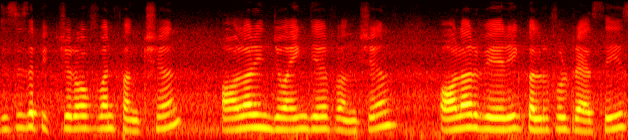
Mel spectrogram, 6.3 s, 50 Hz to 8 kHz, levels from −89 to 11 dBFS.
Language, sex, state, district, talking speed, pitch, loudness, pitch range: English, female, Punjab, Fazilka, 160 wpm, 215 Hz, -17 LUFS, 205-230 Hz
